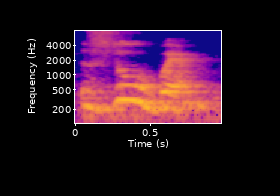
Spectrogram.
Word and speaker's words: зубы: So sound z is a bit difficult here. Z, z, like zoo in English.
